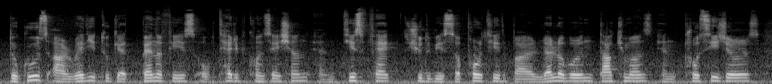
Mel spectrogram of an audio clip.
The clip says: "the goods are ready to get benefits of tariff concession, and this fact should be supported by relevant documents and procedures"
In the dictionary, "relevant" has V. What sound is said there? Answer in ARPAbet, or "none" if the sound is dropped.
B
